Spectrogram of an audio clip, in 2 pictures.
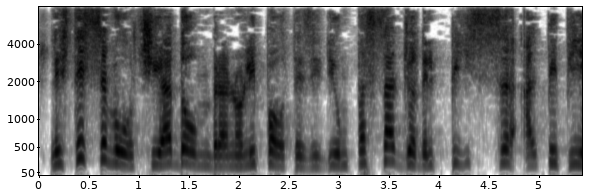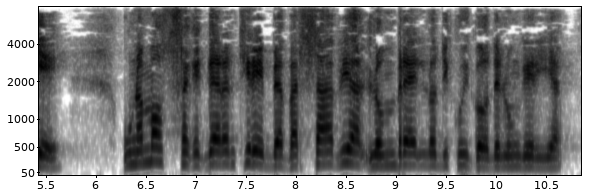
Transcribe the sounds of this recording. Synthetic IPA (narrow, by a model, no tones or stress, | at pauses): lest̪esːevoːt͡ʃiad̪ombɾanolipɔːt̪ezid̪iumpasːad͡ʒːod̪elpisa̰lpipiɛ | unamɔsːakeɡaɾant̪iɾɛbːeavarsaːvjalombɾɛlːod̪ikujɡɔːd̪eluŋɡeɾiːa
